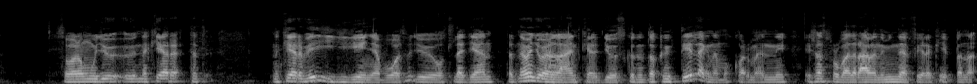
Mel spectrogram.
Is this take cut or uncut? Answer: cut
